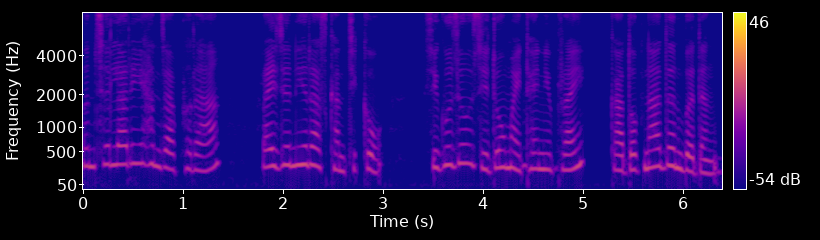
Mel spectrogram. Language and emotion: Bodo, neutral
